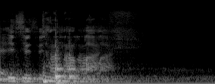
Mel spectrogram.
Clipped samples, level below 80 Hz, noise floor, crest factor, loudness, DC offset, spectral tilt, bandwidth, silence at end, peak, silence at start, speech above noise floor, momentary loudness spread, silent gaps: under 0.1%; -42 dBFS; -52 dBFS; 18 dB; -27 LUFS; 0.8%; -7 dB/octave; 13.5 kHz; 0.55 s; -10 dBFS; 0 s; 25 dB; 21 LU; none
